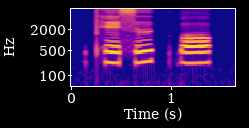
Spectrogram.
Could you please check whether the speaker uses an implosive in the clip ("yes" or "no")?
yes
